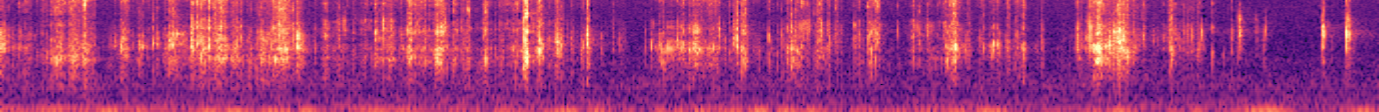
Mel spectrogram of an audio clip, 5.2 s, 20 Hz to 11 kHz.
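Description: A mini green 3D printed plastic articulated slug is bent into a curl and straightened again with the fingertips, its segments clicking against each other. The result is a quiet, dense stream of short, crisp, bright clicks and crinkly rattles over a faint low hum.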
